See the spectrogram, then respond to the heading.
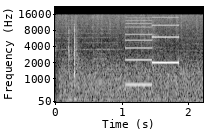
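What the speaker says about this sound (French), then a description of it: "l'alarme nous prévient qu'on n'a plus de fuel" Electronic warning tones from the low fuel alarm in the Kerbal Space Program video game: steady sustained beeps that shift pitch once partway through, sounding over a low rumbling engine background.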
